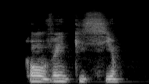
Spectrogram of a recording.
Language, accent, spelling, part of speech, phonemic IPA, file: French, Canada, convainquissions, verb, /kɔ̃.vɛ̃.ki.sjɔ̃/, LL-Q150 (fra)-convainquissions.wav
- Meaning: first-person plural imperfect subjunctive of convaincre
